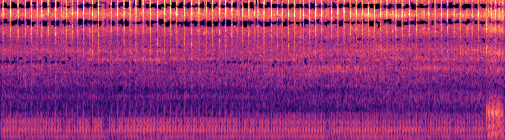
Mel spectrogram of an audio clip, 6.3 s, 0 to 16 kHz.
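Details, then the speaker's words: Echo Power Edge 280 curved-shaft two-stroke edger that runs okay at wide open throttle but smothers and dies at idle; after the fuel system pressure test it screams at high revs but sounds rough and smothered, pitch wavering, loading up. Suspected clogged exhaust or scored piston/cylinder. "oh you hear that it still wants to load up it's going broke one of two things that could be exhausted stopped up and or the piston is cylinder could be scored"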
